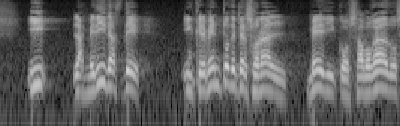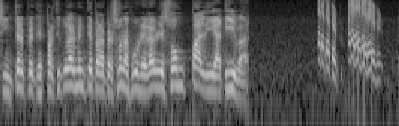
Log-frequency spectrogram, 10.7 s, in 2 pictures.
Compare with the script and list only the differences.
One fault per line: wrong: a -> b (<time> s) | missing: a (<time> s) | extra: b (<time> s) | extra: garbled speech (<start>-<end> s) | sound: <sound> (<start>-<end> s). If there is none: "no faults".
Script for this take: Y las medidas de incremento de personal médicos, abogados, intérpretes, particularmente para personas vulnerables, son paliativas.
sound: chirp (9.6-10.5 s)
